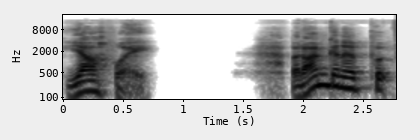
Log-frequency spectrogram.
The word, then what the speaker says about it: Yahweh: The consonants we have are Y, H, W, H. How were they pronounced? Now, when you put the vowels into the name, the H's almost disappear. It becomes Yahweh.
